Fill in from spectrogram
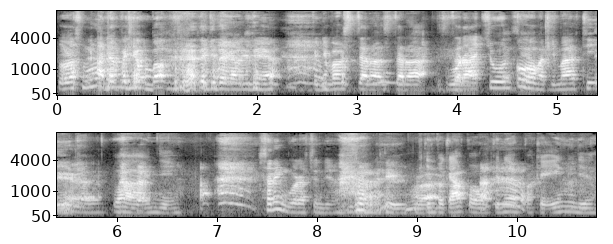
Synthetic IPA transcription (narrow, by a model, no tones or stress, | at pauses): lolasmuadapəɲəbap̚dəɾat̪akit̪akalinijapəɲəbap̚sə̥t͡ʃaɾasə̥t͡ʃaɾasəɡaɾːt͡ʃʊnt̪umamat̪imat̪iwai | səɾɪŋɡuaɾat͡ʃʊnɲa | ɪbakeapawat̪inapakɛinidia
